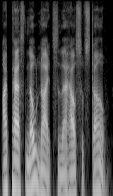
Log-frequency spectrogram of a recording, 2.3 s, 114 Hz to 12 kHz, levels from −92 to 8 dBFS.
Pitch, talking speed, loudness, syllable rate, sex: 110 Hz, 240 wpm, -20 LUFS, 5.8 syllables/s, male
